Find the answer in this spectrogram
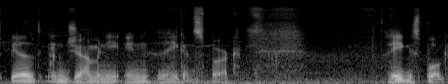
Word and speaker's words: Regensburg: Regensburg is the German pronunciation. Listen and repeat. Regensburg.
